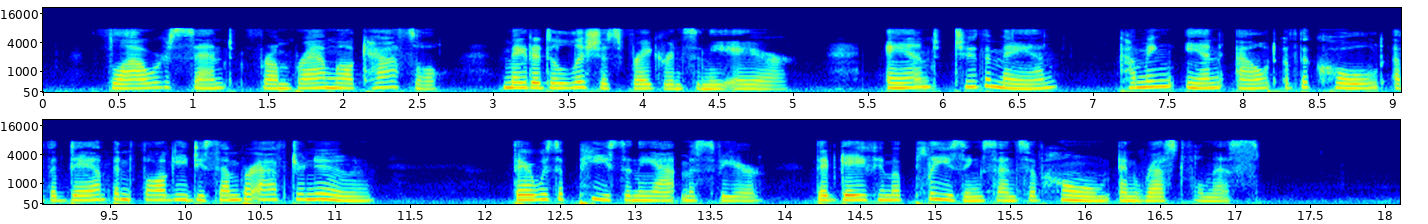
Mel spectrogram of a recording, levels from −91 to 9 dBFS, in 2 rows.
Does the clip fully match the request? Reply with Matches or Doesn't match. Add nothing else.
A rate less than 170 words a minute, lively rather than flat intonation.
Doesn't match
